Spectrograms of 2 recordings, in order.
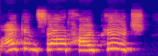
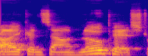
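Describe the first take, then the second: First: Very high, squeaky demo voice; high-pitched. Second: Deliberately lowered demo voice; low-pitched. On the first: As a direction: push the voice way up high. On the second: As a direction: drop the voice down low. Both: Shown as a demonstration.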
